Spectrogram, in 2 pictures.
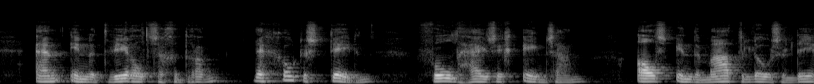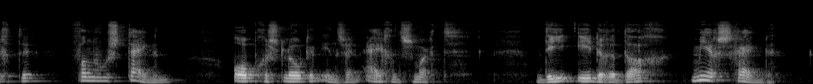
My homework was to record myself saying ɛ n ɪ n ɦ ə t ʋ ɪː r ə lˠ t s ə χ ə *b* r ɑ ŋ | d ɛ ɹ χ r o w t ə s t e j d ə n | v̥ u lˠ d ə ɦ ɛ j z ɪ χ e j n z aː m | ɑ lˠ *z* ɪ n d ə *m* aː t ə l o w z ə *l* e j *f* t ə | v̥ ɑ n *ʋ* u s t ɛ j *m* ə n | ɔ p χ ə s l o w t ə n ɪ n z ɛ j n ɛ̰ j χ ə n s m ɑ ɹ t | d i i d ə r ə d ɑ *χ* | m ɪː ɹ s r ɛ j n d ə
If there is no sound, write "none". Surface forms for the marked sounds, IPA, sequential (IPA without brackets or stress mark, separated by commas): d, s, m, l, χ, ʋ, n, χ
